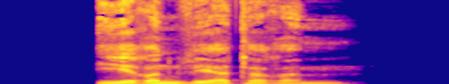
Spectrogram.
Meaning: strong dative masculine/neuter singular comparative degree of ehrenwert
- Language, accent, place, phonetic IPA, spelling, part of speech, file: German, Germany, Berlin, [ˈeːʁənˌveːɐ̯təʁəm], ehrenwerterem, adjective, De-ehrenwerterem.ogg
